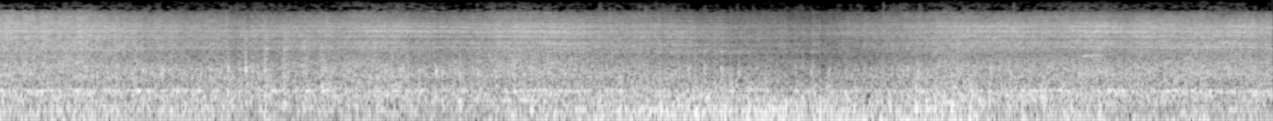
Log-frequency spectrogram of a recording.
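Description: Freight train rolling past, with a continuous rumble of wheels on the rails and a steady hum held throughout.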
